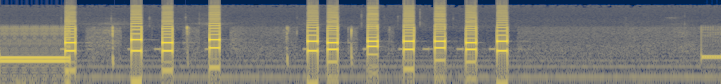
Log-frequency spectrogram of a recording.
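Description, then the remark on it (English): A steady dial tone gives way to about ten crisp telephone keypad beeps in two quick runs, then a pause before a ringback tone begins right at the end. No one speaks. “Got it ringing.”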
